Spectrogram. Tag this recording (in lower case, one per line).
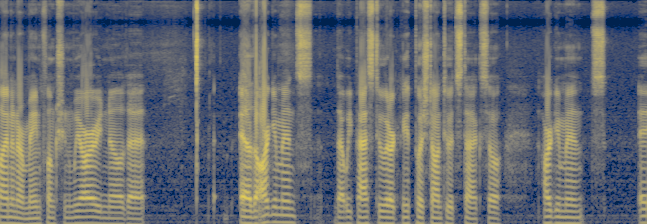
speech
